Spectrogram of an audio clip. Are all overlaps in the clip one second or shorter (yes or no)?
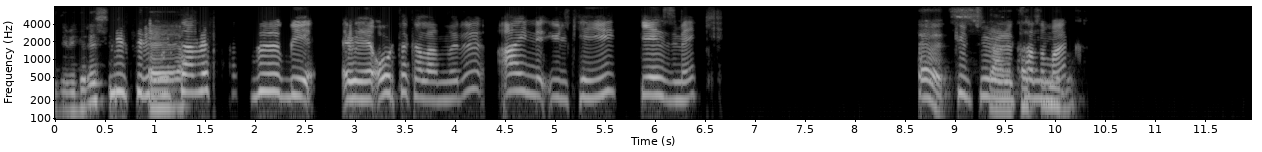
no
